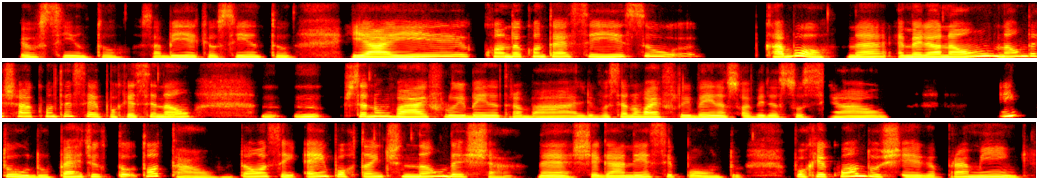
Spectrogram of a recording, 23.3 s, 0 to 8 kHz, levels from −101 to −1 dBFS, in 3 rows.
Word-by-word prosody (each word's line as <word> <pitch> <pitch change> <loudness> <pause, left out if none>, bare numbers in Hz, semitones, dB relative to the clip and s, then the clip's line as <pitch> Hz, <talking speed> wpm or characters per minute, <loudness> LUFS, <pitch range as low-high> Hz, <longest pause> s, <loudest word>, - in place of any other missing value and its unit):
Eu 200 +1 -2
sinto, 175 -3 -4
sabia 190 +4 -1
que 195 -1 -8
eu - - -4
sinto? 210 -2 -3 0.5
E 215 +1 +4
aí 250 +5 +4
quando 255 -1 +1
acontece 255 0 -1
isso 265 +6 0 0.8
acabou, 240 - +4 0.2
né, 230 +2 +1
é 200 - 0
melhor 210 +1 +5
não 240 +10 +6
não 290 0 +5
deixar 300 -4 0
acontecer 280 -1 -4
porque 230 0 -3
senão 230 0 0 0.5
n 225 - -9
n 245 +1 -1 0.2
você 265 - 0
não 270 +1 +1
vai 235 -1 +4
fluir 225 -2 -1
bem 200 +1 0
no 200 - 0
trabalho, 180 0 -4
você 195 +3 -3
não 225 0 0
vai 215 0 +4
fluir 205 0 -3
bem 195 0 +2
na 195 - +2
sua 195 0 -4
vida 185 0 -2
social, 185 +1 -5 0.8
em 350 +6 +4
tudo 210 -9 +1
perde 240 +6 0
to 260 0 -1
total. 195 - -3
Então, 235 +8 -2
assim, 255 -5 -2
é 240 - +3
importante 260 -2 -1
não 250 +4 +4
deixar, 210 -9 -2 0.2
né, 195 -1 +1
chegar 195 +2 -1
nesse 225 +3 -1
ponto, 190 -2 -5 0.4
porque 260 +1 +1
quando 285 +1 +4
chega 210 -5 -2
pra 225 +6 -2
mim, 215 -3 +2
225 Hz, 150 wpm, -23 LUFS, 195-255 Hz, 0.8 s, não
